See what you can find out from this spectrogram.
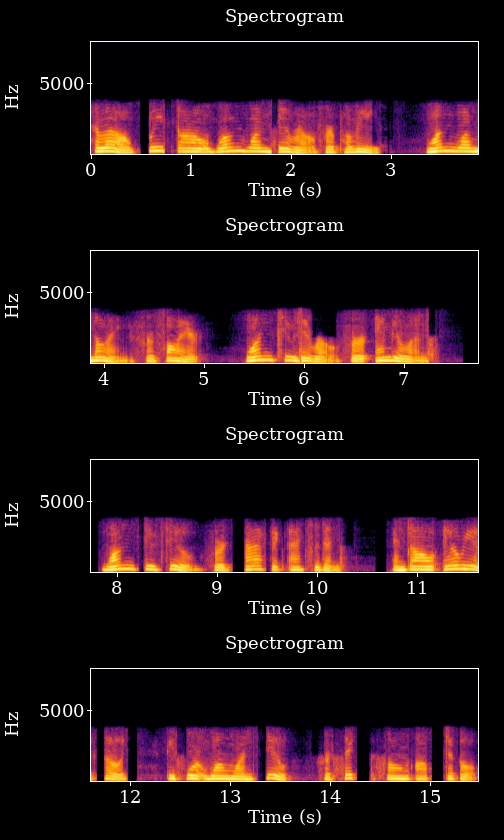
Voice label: voice girl english; braillesense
